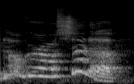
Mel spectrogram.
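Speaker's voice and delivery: high, laughing shut up; laughing mock shutdown. Laughing while quoting the girl telling her to shut up.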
